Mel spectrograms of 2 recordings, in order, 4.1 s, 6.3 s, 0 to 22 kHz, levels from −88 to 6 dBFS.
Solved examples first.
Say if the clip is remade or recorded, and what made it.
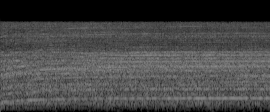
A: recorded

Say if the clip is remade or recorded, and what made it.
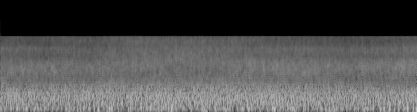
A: remade, vocoder, Vocos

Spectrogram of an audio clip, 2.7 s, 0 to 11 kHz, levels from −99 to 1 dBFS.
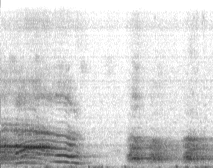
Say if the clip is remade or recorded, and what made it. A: remade, vocoder, WaveNeXt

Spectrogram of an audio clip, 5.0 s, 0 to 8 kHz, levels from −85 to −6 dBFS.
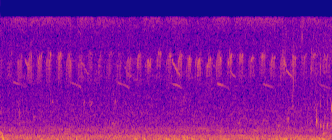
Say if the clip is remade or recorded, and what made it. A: recorded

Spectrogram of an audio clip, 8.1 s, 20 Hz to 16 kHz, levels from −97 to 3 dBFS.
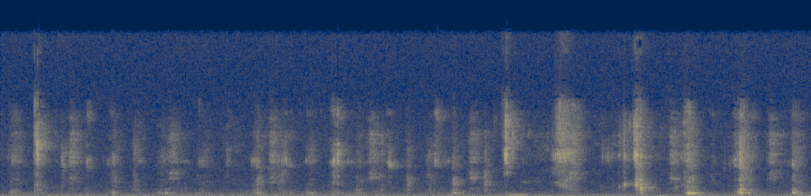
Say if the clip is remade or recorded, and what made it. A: recorded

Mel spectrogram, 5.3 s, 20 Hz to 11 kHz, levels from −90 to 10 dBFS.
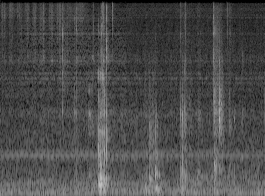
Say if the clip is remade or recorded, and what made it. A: remade, autoencoder, DAC-VAE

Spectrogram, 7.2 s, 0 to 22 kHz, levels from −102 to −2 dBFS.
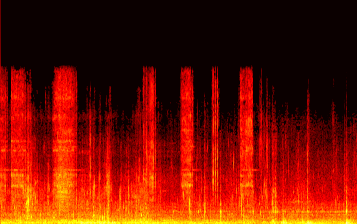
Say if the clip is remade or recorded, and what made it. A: recorded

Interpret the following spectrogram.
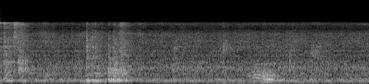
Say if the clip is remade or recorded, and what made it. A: remade, codec, DAC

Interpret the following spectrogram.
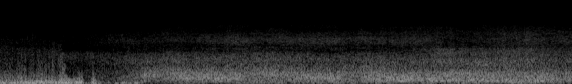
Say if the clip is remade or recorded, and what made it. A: remade, vocoder, Vocos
